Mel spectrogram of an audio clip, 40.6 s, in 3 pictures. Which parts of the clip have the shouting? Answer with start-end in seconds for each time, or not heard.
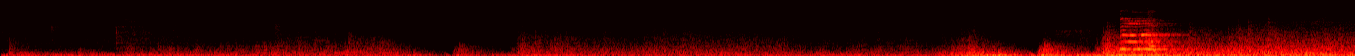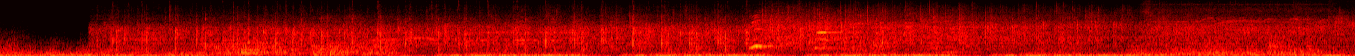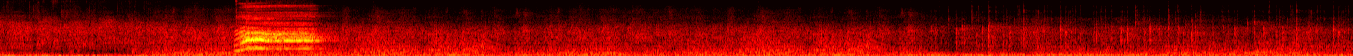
11.2-11.6, 21.0-23.1, 29.4-30.3.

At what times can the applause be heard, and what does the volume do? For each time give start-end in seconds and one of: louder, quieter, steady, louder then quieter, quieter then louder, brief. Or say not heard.
14.4-40.5 quieter.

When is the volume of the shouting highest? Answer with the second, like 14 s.
30 s.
